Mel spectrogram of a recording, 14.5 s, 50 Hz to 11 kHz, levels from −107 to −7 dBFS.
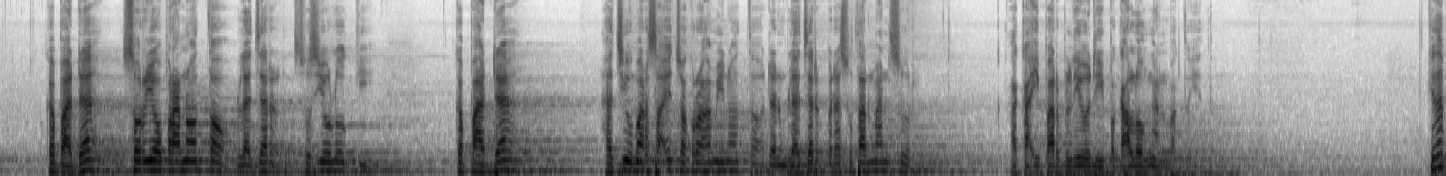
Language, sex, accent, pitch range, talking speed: Indonesian, male, native, 120-160 Hz, 95 wpm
